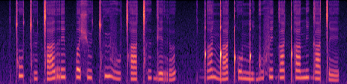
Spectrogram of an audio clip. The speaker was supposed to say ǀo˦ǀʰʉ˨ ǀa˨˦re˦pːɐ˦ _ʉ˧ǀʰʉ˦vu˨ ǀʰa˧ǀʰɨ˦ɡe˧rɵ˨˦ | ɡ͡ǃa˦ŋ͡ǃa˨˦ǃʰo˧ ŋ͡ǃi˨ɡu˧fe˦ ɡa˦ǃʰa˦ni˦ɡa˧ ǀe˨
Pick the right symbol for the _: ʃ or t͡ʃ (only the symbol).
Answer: ʃ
